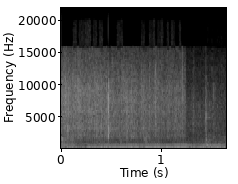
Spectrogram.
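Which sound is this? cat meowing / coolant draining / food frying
food frying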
